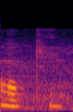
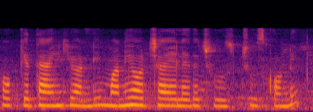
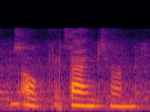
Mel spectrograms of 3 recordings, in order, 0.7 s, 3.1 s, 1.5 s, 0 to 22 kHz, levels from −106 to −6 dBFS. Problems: none marked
